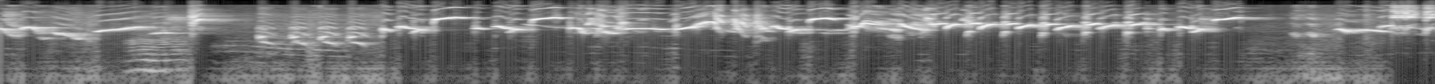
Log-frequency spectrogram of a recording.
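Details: Aggressive, fighting song of a kacer, or Oriental magpie-robin: fast, varied whistled phrases and rapid trills packed closely together, with a brief low burst of noise near the end.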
